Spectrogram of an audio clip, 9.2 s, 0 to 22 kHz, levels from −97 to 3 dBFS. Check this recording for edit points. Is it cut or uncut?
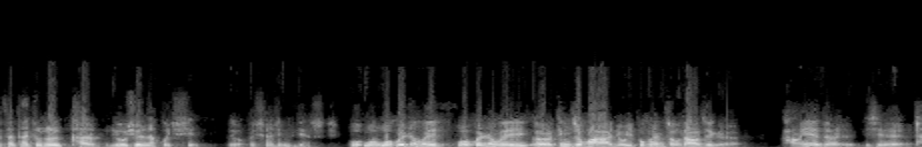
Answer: uncut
